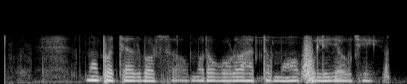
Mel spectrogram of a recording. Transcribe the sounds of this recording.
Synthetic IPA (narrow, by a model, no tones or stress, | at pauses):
mũpət͡ʃasbɔɾsɔmoɾɔɡoɽɔɦat̪ɔmuɦɔpʰulid͡ʒawt͡ʃʰi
